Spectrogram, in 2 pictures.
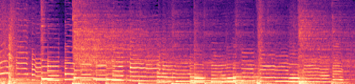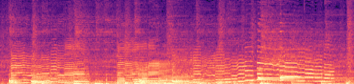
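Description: Jazz band playing an instrumental break: a saxophone leads with sliding, bending phrases over grand piano, upright double bass and drum kit keeping a steady beat.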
